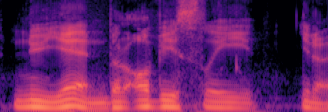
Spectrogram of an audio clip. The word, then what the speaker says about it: Nguyen: meant to be pronounced Nguyen, but obviously, you know, it's Vietnamese pronunciation versus an English pronunciation, Yeah.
